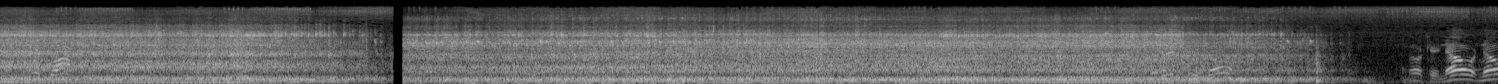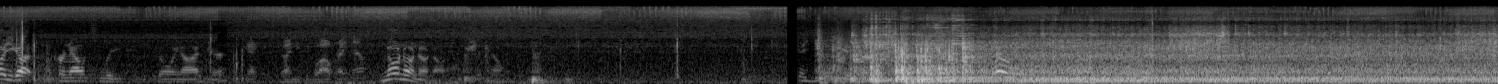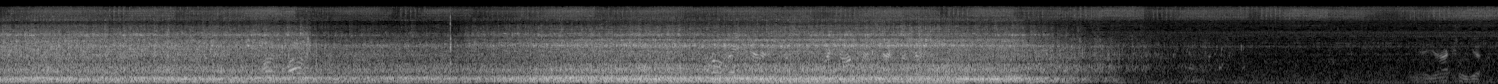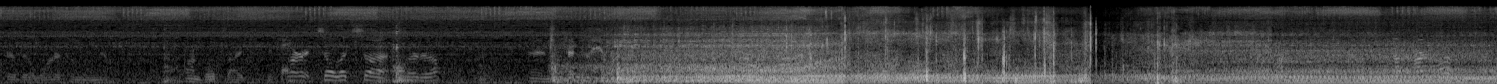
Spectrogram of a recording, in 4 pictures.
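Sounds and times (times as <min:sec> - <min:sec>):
car engine running in water: 0:23.2 - 0:43.7, 0:50.4 - 0:59.9
car engine running steadily: 0:51.7 - 0:59.9.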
